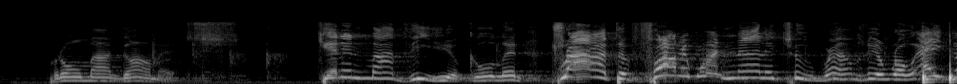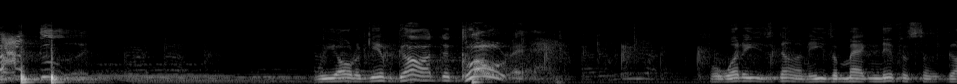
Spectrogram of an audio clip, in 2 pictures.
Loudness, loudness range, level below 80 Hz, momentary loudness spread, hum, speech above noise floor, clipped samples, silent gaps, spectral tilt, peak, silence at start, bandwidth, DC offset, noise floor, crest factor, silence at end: -30 LUFS; 10 LU; -56 dBFS; 22 LU; none; 36 dB; under 0.1%; none; -5.5 dB/octave; 0 dBFS; 0.5 s; 7.6 kHz; under 0.1%; -66 dBFS; 32 dB; 0 s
